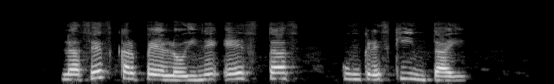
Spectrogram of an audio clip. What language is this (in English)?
Esperanto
